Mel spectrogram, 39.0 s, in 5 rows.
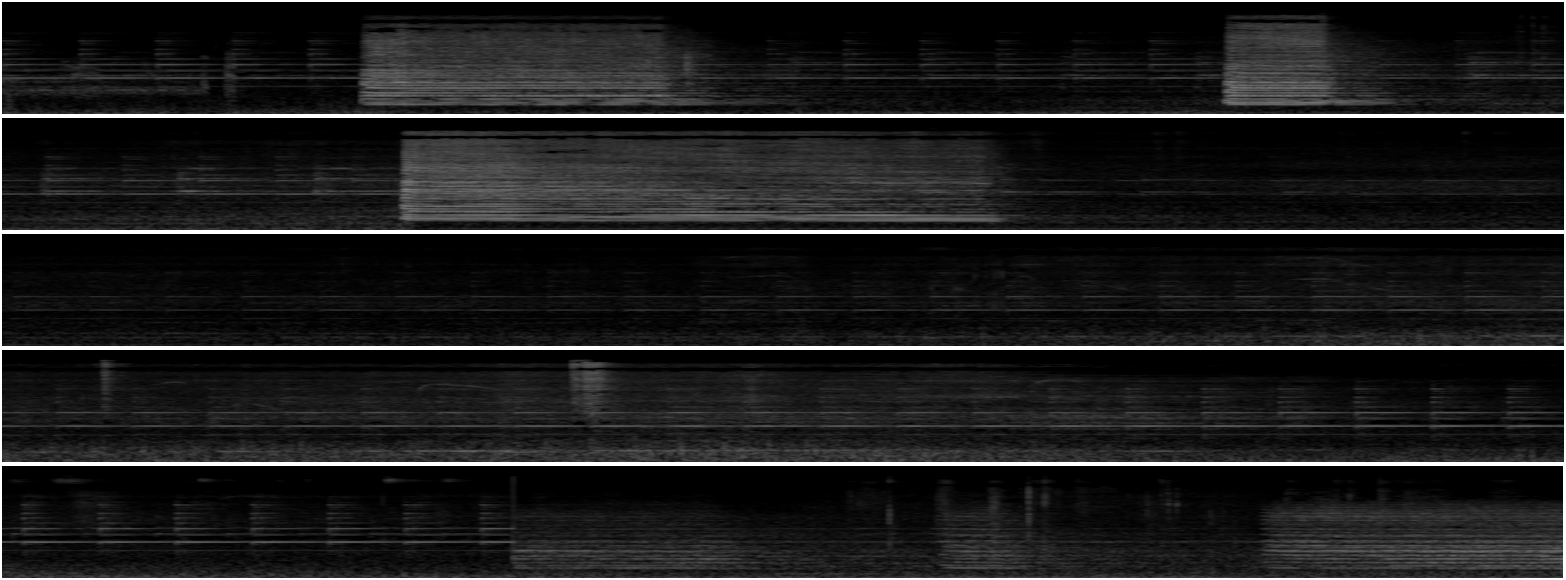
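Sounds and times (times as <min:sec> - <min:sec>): passenger train rolling on rails: 0:00.0 - 0:39.0
locomotive air horn: 0:01.8 - 0:03.8, 0:06.1 - 0:07.1, 0:09.8 - 0:13.0, 0:33.8 - 0:35.2, 0:35.9 - 0:36.7, 0:37.5 - 0:39.0
steady high ringing: 0:12.6 - 0:34.1.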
